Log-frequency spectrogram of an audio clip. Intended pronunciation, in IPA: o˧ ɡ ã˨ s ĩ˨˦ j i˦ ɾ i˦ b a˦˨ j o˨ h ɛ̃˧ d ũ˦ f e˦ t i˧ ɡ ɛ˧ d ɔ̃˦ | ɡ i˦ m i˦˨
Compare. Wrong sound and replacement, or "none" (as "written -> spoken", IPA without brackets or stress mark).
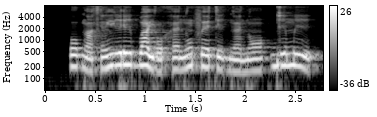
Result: ɛ˧ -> ɛ̃˧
